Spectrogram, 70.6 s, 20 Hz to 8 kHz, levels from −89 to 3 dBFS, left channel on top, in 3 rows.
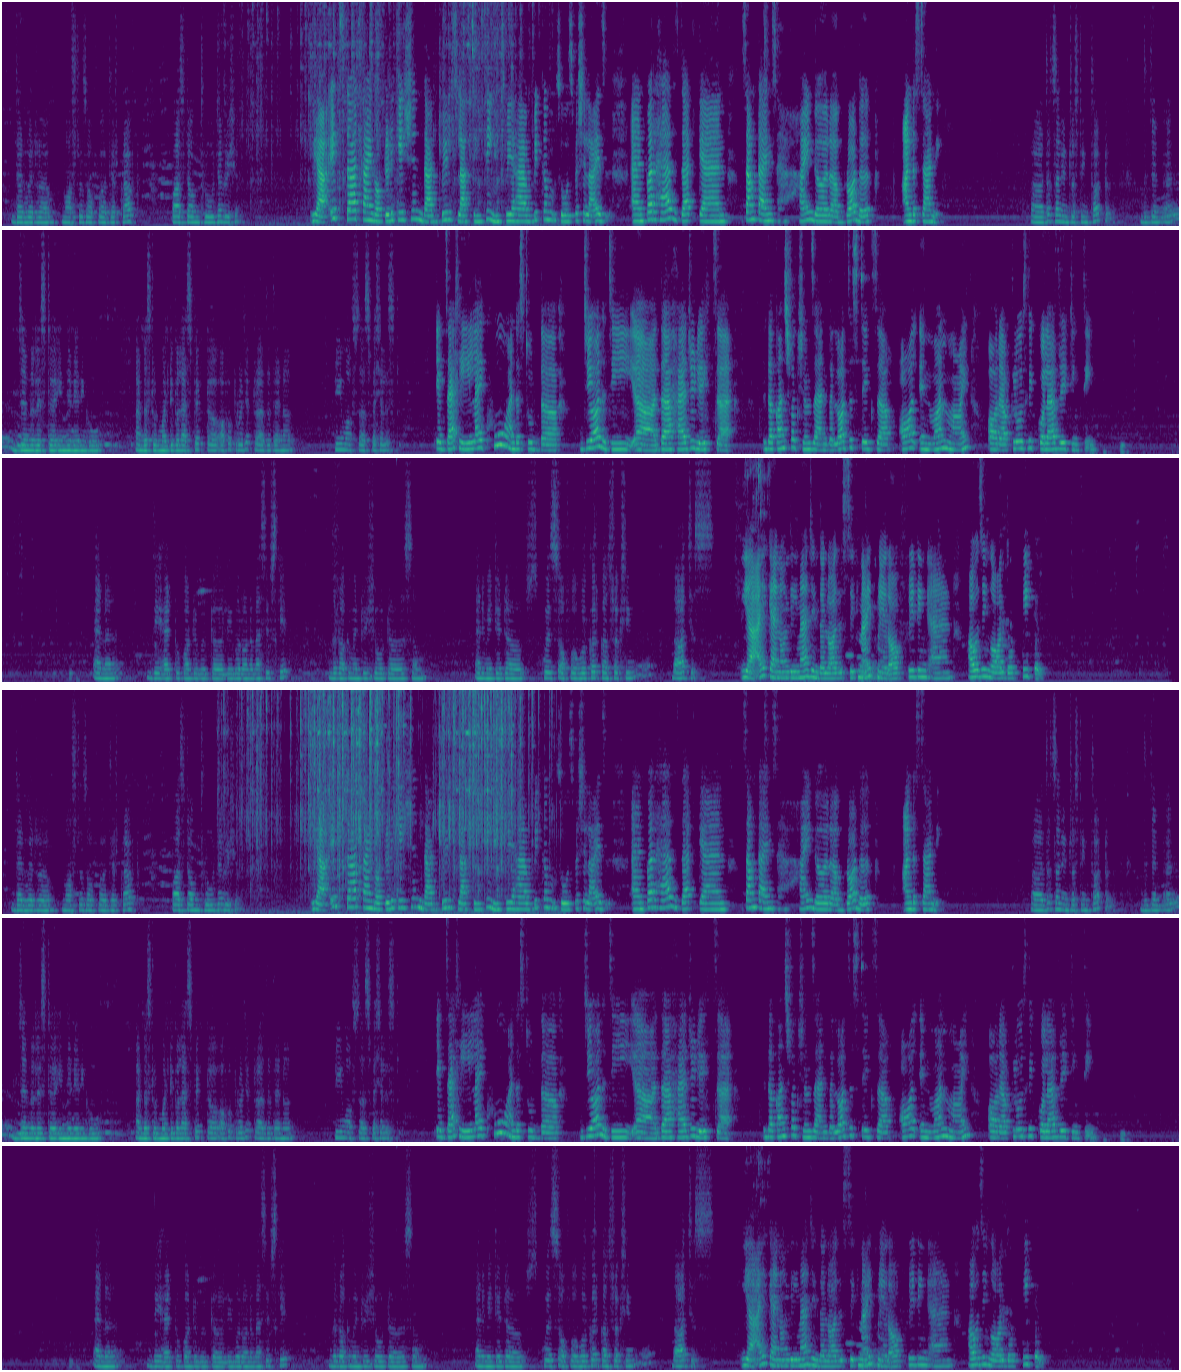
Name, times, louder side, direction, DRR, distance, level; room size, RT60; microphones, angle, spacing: voice 1, 0.0-4.9 20.6-22.2 22.8-29.4 30.2-31.4 48.9-49.5 50.0-52.8 53.6-55.6 56.5-60.1 60.5-61.3 63.6-64.3 67.0-67.2, equal, 40° left, 0.7 m, -45 dB
Keys jangling, 4.3-4.5 4.8-5.5 5.8-8.2 8.7-11.0, right 15 dB, 50° right, 0.3 m, -32 dB
voice 2, 6.2-17.4 18.0-18.8 32.2-34.8 35.1-38.2 38.8-42.9 43.3-45.4 45.9-46.0 61.9-66.1 66.4-67.9, left 4 dB, 75° left, 0.5 m, -36 dB
4.0 x 2.6 x 2.9 m
head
